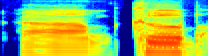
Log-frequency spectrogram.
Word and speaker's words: Kubb: They're all over, and you really pretty much you just need to search Coob on social media, and you're going to find something.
